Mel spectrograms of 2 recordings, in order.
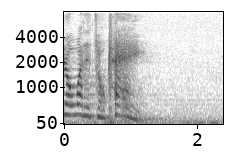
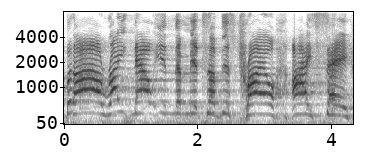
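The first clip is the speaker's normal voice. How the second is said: anguished prayer; 4 semitones higher than usual. Acted. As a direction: plead with God in anguish. Jesus's anguished prayer to God.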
